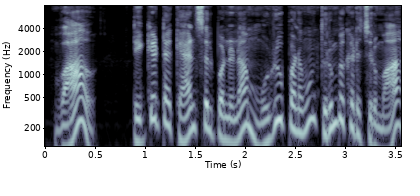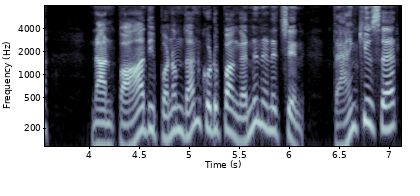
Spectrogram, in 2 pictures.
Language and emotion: Tamil, surprised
